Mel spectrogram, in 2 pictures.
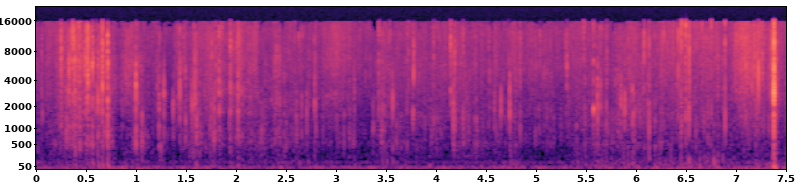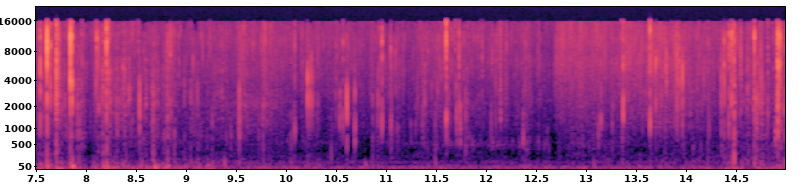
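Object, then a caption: Thin plastic bag. Hands crumple and crinkle a glossy, thin black plastic bag with a white top edge, held close to the face. A steady, dense crackling rustle runs throughout, with bright, sharp crinkles and louder snaps around the middle and near the end. A faint low hum sits underneath.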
